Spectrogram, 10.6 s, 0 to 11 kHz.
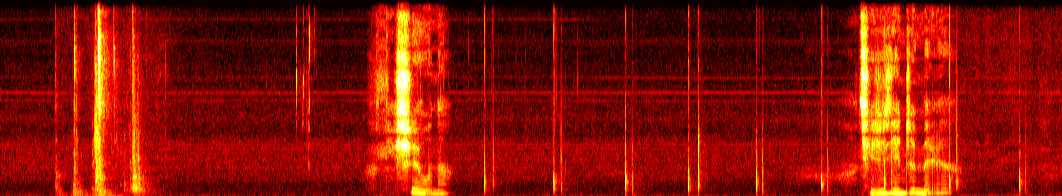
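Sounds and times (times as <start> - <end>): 
door opening with latch and frame clunks and rattles: 0.6 - 1.7
speech: 4.0 - 4.6, 8.7 - 9.6.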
